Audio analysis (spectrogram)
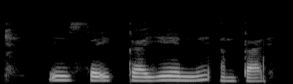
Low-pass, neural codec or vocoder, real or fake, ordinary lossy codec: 7.2 kHz; none; real; MP3, 48 kbps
